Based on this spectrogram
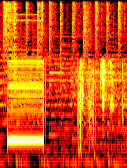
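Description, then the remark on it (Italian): A loud, steady telephone ringing tone sounds once for under a second, then cuts off, leaving a faint, noisy phone line with muffled rustling. “C'ho un minuto per far dire scoiattolo alla persona e verrà a rispondere al telefono.”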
